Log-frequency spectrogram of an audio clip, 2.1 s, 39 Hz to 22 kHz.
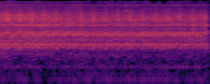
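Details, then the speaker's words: Lexus RX300 petrol V6 idling with a fast, light knocking in the engine hum, localized by ear around the cylinder head; knock reduces as the engine warms up. "так стук где-то вот в районе примерно но если так слушать где-то здесь вот"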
